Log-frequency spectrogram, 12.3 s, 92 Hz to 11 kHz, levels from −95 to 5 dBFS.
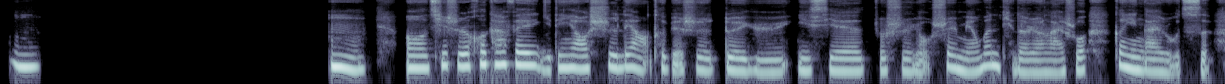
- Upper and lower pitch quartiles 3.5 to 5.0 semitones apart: Yes, average, 4.1 semitones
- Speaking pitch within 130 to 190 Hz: No, high, 215 Hz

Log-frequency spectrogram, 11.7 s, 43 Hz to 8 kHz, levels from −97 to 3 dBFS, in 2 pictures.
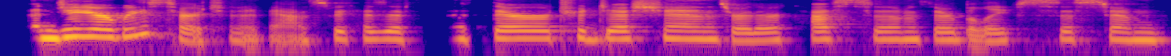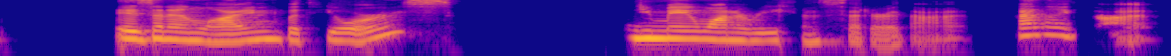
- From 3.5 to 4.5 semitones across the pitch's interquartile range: No, narrow, 2.5 semitones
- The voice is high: Yes, high, 210 Hz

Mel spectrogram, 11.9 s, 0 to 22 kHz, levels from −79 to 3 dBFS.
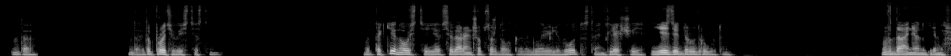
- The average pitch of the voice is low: Yes, low, 110 Hz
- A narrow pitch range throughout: Yes, narrow, 1.9 semitones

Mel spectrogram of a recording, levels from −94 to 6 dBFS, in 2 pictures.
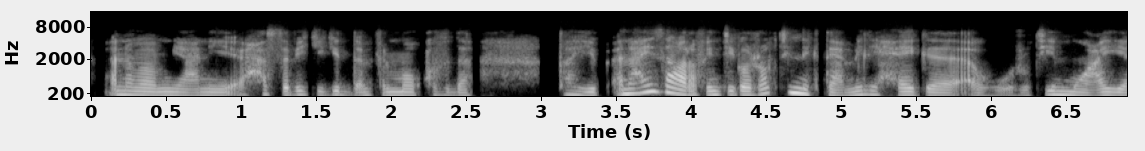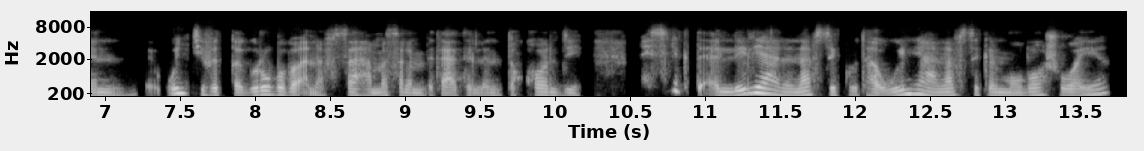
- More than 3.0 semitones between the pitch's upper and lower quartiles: Yes, average, 3.6 semitones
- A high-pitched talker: No, medium, 145 Hz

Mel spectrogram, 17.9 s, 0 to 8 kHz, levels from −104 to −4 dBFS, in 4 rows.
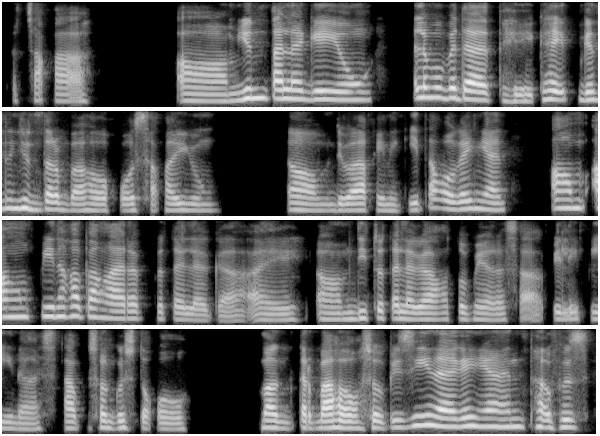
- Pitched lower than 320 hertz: Yes, high, 190 Hz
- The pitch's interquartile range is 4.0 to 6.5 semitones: Yes, average, 4.3 semitones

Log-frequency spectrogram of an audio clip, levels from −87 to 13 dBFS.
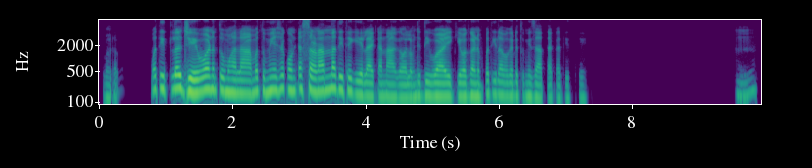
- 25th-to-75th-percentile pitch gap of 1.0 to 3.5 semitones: No, average, 5.2 semitones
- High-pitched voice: No, medium, 150 Hz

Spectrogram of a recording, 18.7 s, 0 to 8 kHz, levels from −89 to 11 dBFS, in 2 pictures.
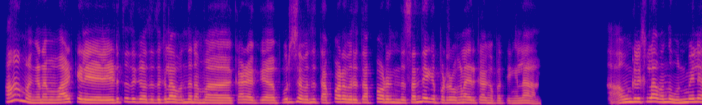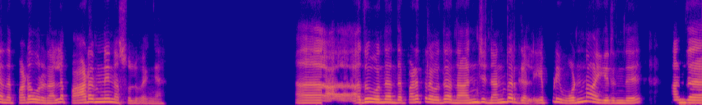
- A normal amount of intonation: Yes, average, 3.2 semitones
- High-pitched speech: Yes, high, 225 Hz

